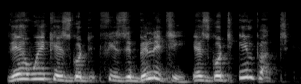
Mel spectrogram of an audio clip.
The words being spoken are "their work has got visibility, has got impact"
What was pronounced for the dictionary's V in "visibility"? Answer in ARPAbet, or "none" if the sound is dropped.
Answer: F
